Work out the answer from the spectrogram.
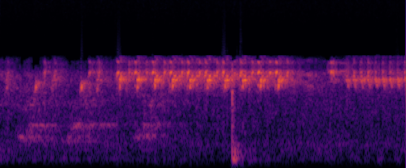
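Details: European goldfinch calling while being hand fed, a steady stream of soft, high, twittering chirps with a few lower warbled notes early on and one sharp click partway through.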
